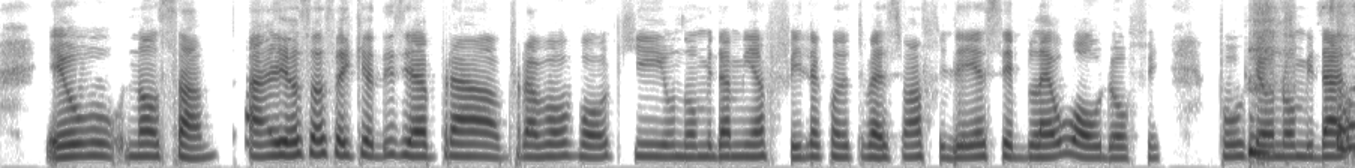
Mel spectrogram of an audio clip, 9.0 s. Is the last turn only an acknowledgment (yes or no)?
yes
